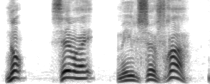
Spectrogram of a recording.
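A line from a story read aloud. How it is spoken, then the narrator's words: Drunken slurred voice. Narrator (French): dit Caderousse d'une voix pâteuse, car il en est au moins à son 8e verre de vin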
